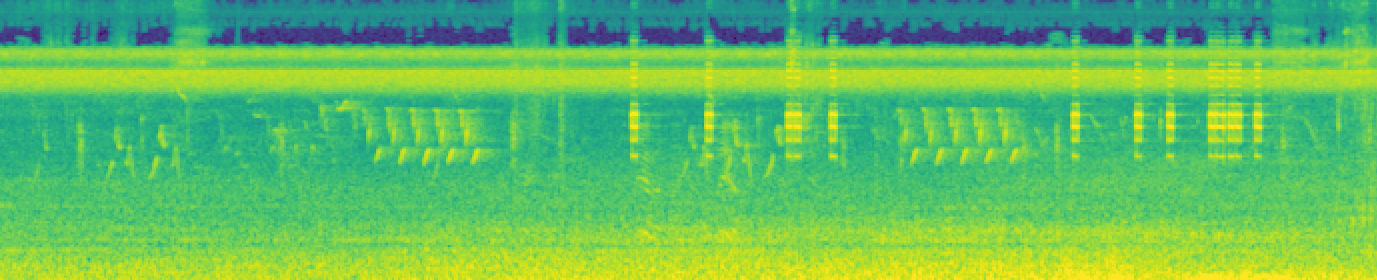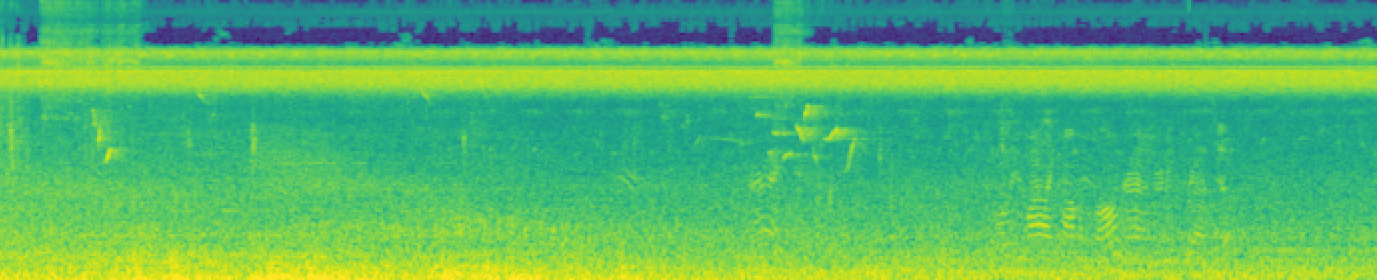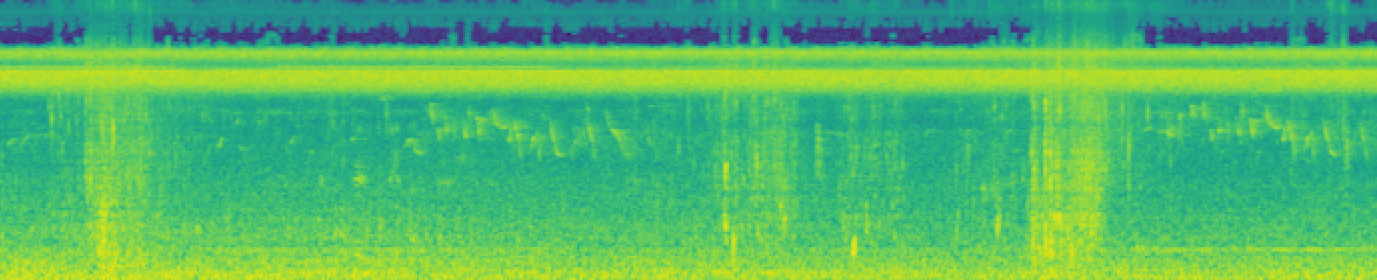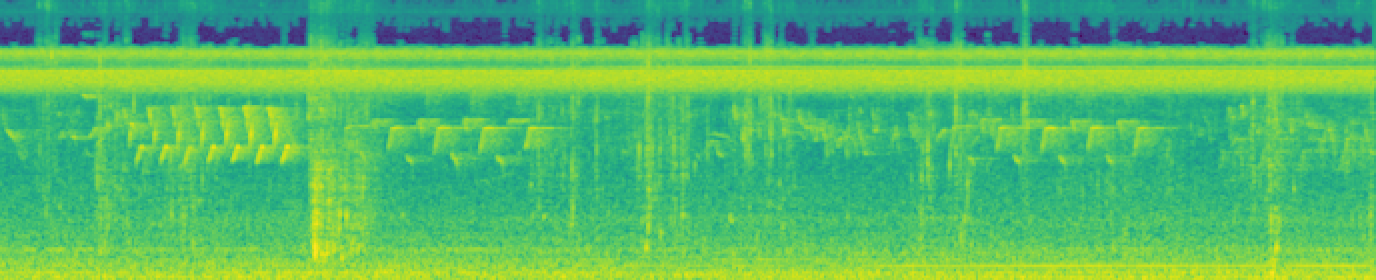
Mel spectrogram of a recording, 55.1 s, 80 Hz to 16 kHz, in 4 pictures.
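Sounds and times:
river current rumble: 0.0s - 22.8s, 27.7s - 55.0s
crickets droning: 0.0s - 55.0s
repeated chirping: 7.1s - 8.5s, 10.8s - 12.7s
fish splashing at surface: 28.3s - 29.4s, 37.4s - 38.9s, 44.4s - 45.2s.

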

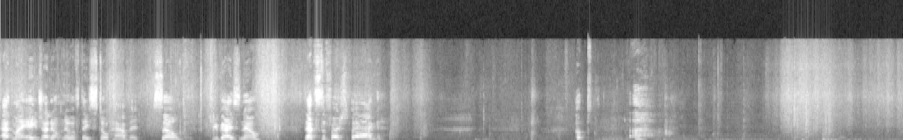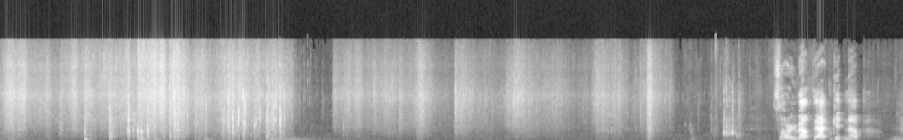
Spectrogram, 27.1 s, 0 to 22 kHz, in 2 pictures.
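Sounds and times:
rustling and crinkling: 0.0s - 6.6s, 10.1s - 24.8s
footsteps: 10.0s - 23.8s.

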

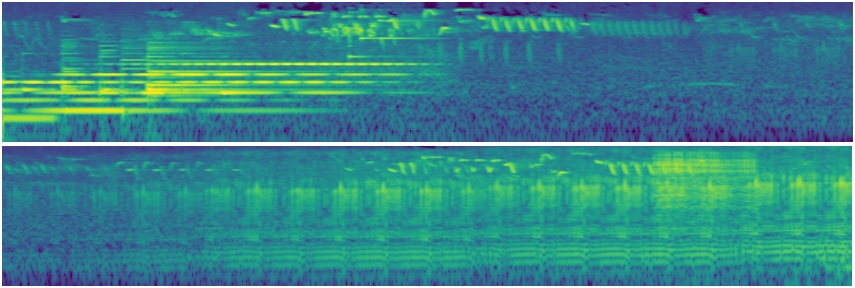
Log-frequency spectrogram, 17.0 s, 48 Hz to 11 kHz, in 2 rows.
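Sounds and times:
held music chord: 0.0s - 4.4s
faint birdsong chirps: 0.0s - 6.4s.

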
